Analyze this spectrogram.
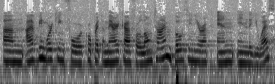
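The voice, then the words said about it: French accent. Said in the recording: “as you can hear by my accent, you know, we moved from France”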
